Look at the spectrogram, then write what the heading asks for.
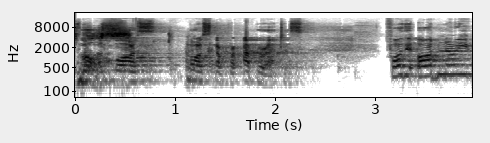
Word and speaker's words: Morse: I don't know the correct pronunciation. Anyone, native English speakers? Morse. Morse, thank you. It's Morse.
